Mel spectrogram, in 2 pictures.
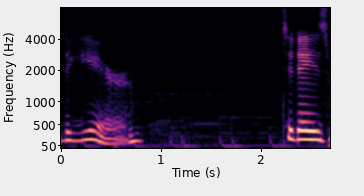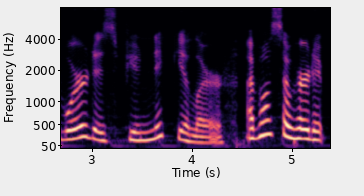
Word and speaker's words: funicular: year today's word is funicular I've also heard it pronounced with more of an oo sound like funicular but the dictionary says it's pronounced with the u sound sound like funicular so that's how we're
